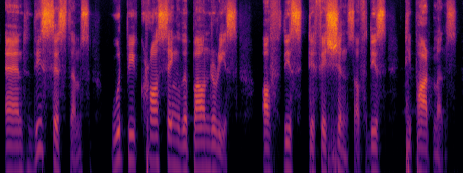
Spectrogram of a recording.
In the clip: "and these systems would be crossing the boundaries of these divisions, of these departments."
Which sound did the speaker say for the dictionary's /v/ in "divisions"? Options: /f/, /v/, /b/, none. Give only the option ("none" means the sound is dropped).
/f/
